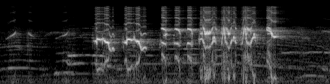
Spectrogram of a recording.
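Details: White-rumped shama, a short, loud burst of fast scratchy chips and twisted whistles over a faint sustained tone.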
